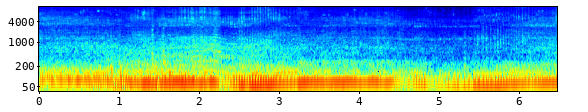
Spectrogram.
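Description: BM Volvo H10 wheel loader's diesel engine running steadily with a low, even note as the loader pushes a bucketload of snow.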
